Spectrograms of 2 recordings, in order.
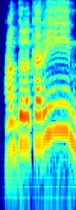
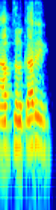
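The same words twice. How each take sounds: First: Abdul Karim with the i in Karim held long. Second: Abdul Karim with a short clipped i in Karim; wrong short i. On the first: Teacher shows how Arabs say Karim with long i. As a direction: stretch the i in Karim. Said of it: "Dia akan bilang begitu". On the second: Teacher shows the wrong short Karim. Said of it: "nggak Abdul Karim". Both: Shown as a demonstration.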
